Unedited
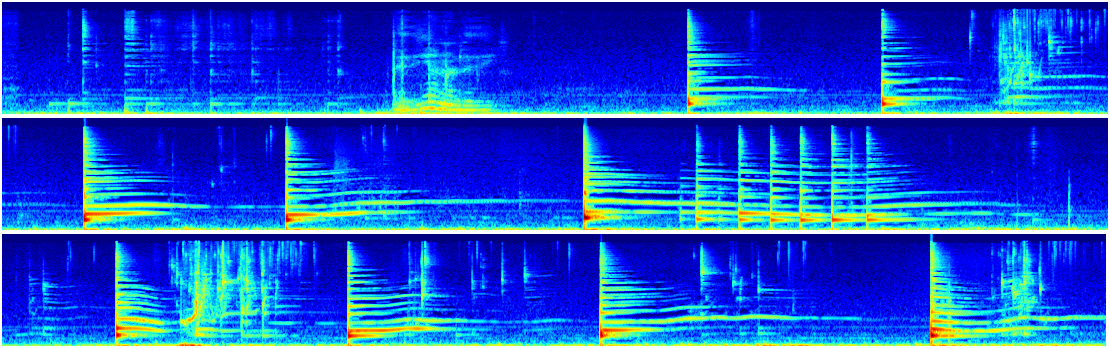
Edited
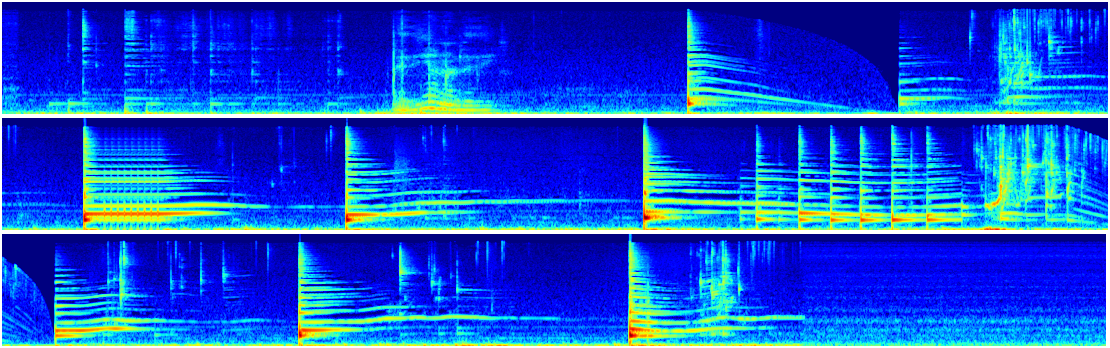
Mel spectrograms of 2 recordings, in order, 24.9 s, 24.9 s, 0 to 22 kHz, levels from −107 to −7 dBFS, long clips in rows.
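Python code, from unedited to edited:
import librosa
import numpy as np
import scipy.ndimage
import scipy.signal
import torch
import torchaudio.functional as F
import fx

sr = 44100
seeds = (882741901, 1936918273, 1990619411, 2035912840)

y = fx.edit(x, sr, fx.tape_stop(start_s=5.27, length_s=1.46),
    fx.stutter(start_s=9.01, slice_s=0.05, count=10),
    fx.cut(start_s=15.04, length_s=2.71),
    fx.tape_stop(start_s=18.53, length_s=0.72), tone=tone)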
